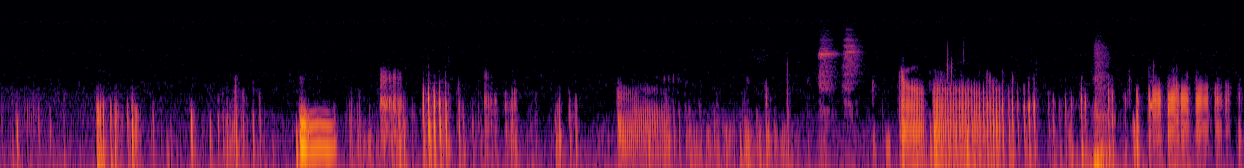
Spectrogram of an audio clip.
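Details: Bursts of gurgling, bubbling and low rumbling from the belly; stomach growling.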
